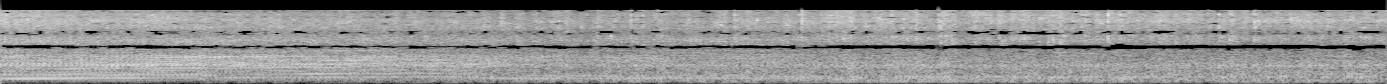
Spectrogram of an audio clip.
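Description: A car's engine at full throttle making a drag-strip pass. Its pitch drops at a gear change a little over two seconds in, then the sound fades as the car pulls away down the track.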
